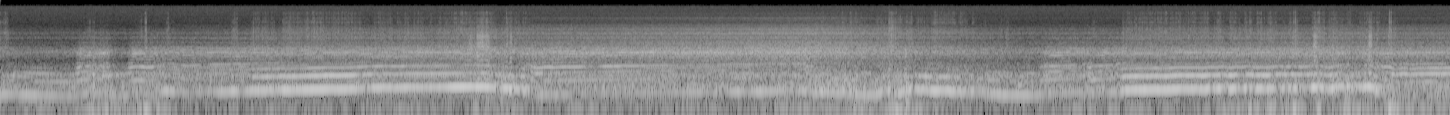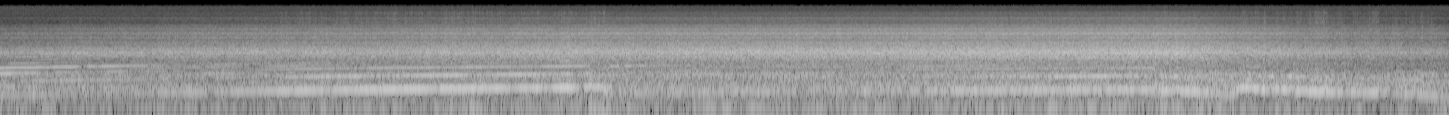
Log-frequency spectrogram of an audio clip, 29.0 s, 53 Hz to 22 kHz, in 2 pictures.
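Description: Peugeot 206 1.6-litre four-cylinder engine driven hard on a stage run. Its revs climb steadily and then drop back about five times as it accelerates, shifts and slows for the course.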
